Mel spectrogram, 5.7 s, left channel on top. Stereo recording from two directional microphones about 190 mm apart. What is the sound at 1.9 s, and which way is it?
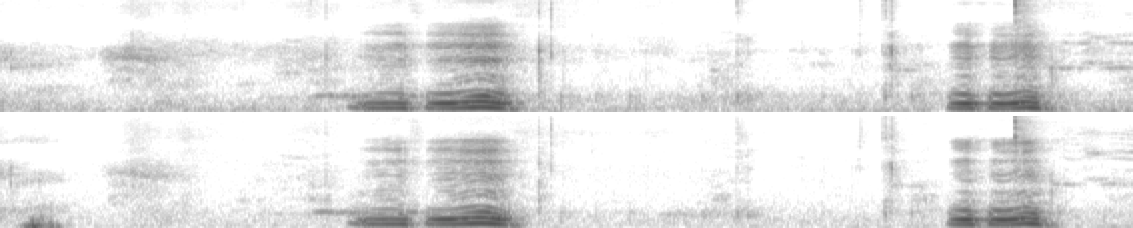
Speech, 10° right (ahead or behind).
